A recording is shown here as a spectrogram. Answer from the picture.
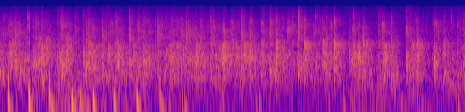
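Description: A live audience applauds steadily, dense overlapping claps filling the room at a fairly loud, even level with a few louder individual claps near the start.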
